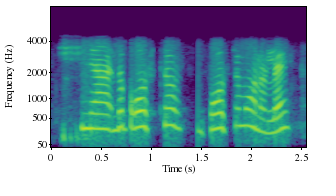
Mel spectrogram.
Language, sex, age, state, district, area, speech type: Malayalam, female, 30-45, Kerala, Pathanamthitta, rural, conversation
